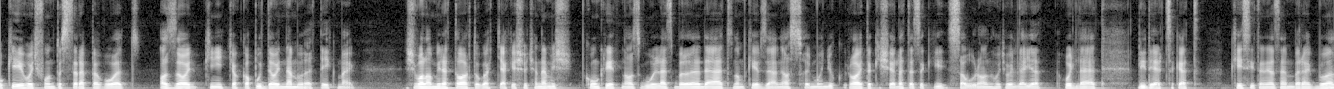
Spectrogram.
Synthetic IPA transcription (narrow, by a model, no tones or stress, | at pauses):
o̞keːɦo̞cfo̞nt̪o̞ʃsɛɾɛpɛvo̞lt̪ | ɒzːɒlho̞ɟkiɲicːɒkɒput̪̚d̪ɛɦo̞ɟnɛmølt̪eːkmɛ̰ɡ | eːʃʋɒlɒmiɾɛt̪ɒrt̪o̞ɡɒcːa̰ːkeːʃho̞chɒnɛmiʃko̞ŋkreːt̪ɒnɒzɡulːɛzbɛløːlɛd̪ɛɛlt̪ud̪o̞mkeːbzɛ̰lniɒst̪ho̞̰ɟmo̞ɲɟukrɒjt̪ɒkiʃḛːrlɛt̪ɛzɛkisɒ̰ṵɾo̞̰nɦo̞cho̞ɟlɛɛho̞ɟlɛɦɛt̪lid̪ɛrt̪sɛkɛt̪ | kʰeːsiːt̪ɛniɒzɛmbɛɾɛɡ̚bøːl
